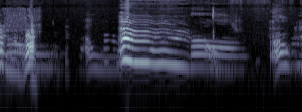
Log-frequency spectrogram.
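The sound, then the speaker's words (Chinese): People, asked at a show to make their own distinctive call for five seconds, imitate dogs with their voices: a short yelping bark, then a long drawn-out howl that slowly falls in pitch, and another bark-like yelp at the end. “以你们独特的叫声叫五秒钟”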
